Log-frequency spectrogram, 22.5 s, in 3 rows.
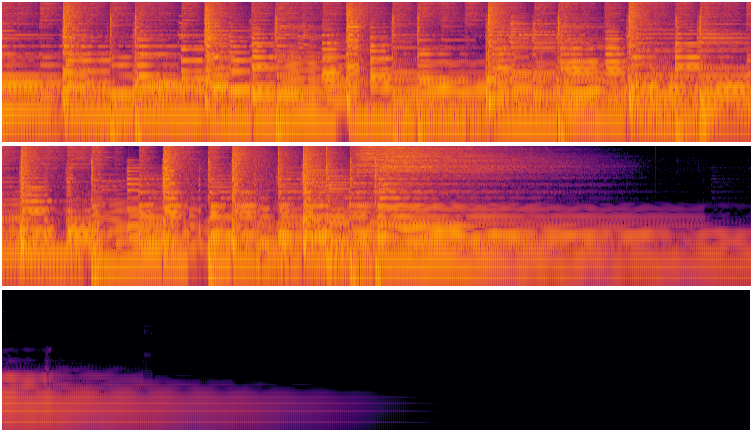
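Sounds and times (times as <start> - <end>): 
blues music: 0.0 - 15.7.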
